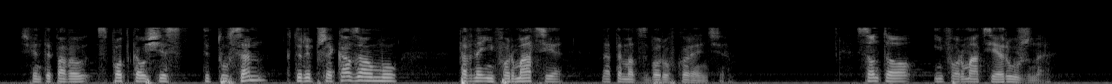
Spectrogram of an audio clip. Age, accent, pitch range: 40-59, native, 120-175 Hz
